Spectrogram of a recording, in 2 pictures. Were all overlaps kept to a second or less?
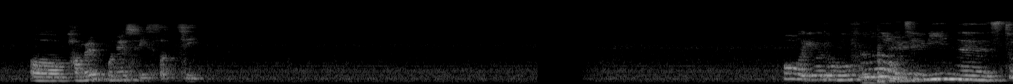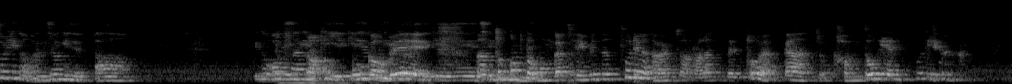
No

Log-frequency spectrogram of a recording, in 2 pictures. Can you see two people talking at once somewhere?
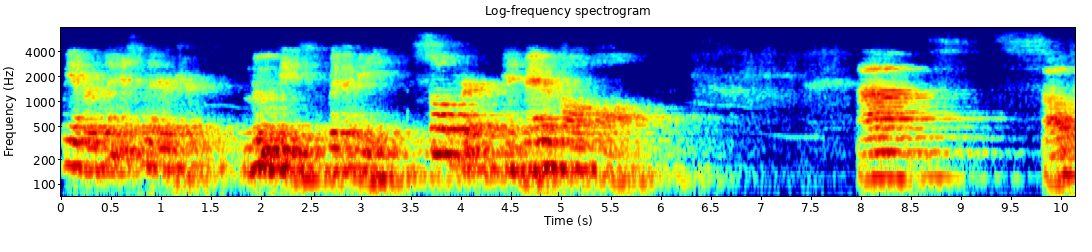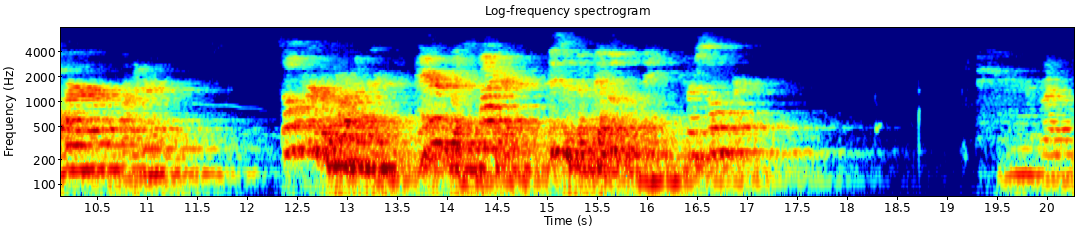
No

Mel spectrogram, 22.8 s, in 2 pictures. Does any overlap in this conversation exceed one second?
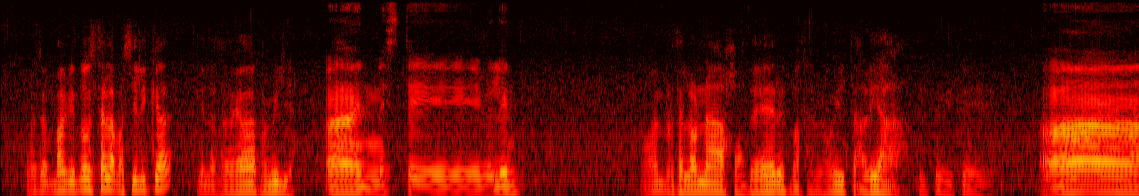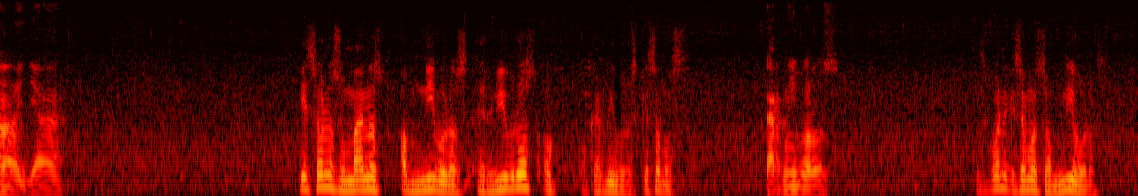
No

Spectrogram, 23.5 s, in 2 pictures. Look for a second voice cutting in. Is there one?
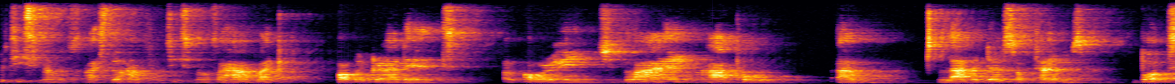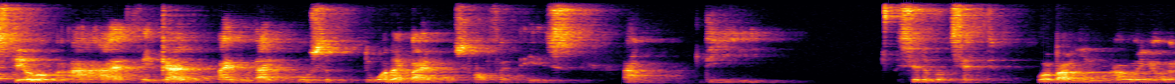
No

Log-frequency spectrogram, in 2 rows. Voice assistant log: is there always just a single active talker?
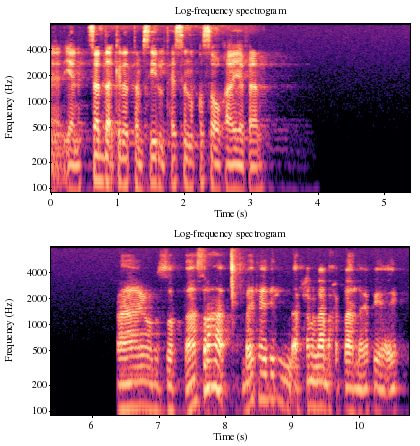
Yes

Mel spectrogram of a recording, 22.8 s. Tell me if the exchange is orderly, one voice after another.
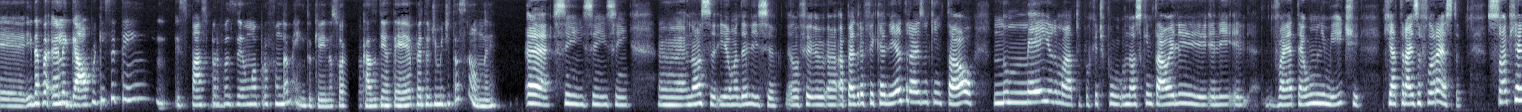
Yes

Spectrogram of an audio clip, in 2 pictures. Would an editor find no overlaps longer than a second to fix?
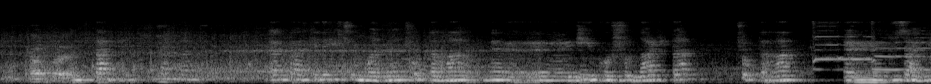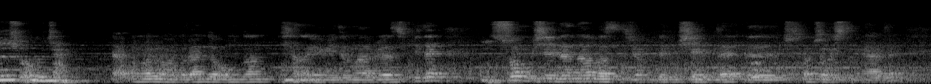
Yes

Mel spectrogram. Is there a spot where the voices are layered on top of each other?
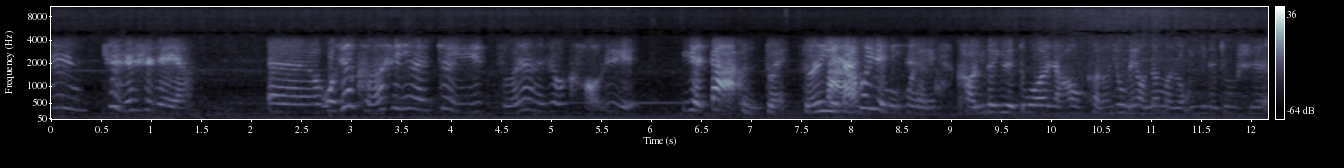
Yes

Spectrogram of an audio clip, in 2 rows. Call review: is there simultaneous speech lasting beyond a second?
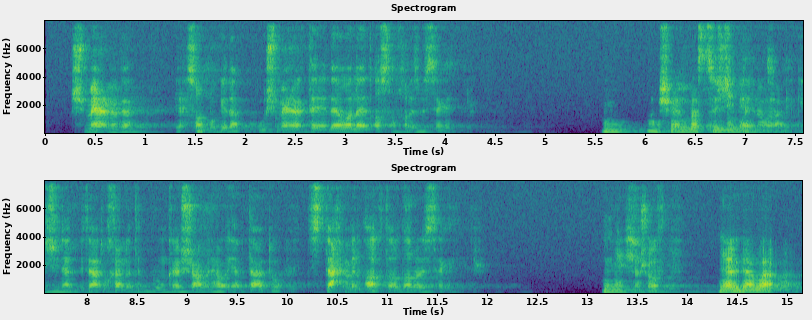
No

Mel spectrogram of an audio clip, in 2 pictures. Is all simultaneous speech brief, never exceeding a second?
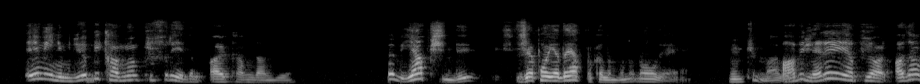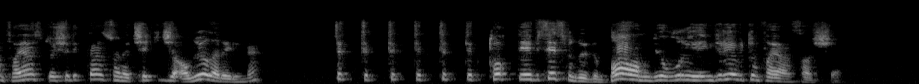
Yes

